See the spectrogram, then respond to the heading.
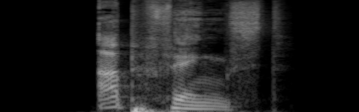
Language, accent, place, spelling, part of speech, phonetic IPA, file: German, Germany, Berlin, abfängst, verb, [ˈapˌfɛŋst], De-abfängst.ogg
- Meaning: second-person singular dependent present of abfangen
